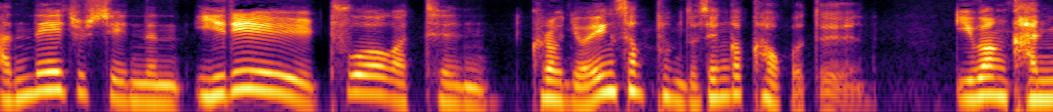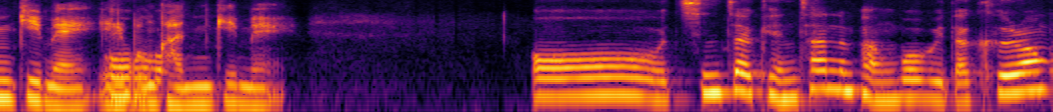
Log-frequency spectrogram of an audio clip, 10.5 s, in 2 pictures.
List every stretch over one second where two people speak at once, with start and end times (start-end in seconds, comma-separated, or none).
none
